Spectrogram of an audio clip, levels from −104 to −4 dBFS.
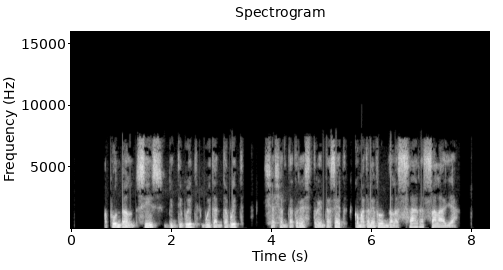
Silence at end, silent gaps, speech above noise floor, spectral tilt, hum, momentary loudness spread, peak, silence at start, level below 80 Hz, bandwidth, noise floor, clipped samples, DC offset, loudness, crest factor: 0.65 s; 3.50-3.58 s, 3.72-3.83 s, 5.62-5.66 s; over 73 dB; -5 dB/octave; none; 9 LU; 0 dBFS; 0.65 s; -44 dBFS; 7.8 kHz; under -90 dBFS; under 0.1%; under 0.1%; -18 LUFS; 18 dB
